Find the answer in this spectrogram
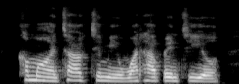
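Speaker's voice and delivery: plain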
